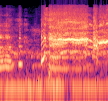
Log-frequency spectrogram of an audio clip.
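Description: A person lets out a loud, held scream about a second in, lasting about a second, over music with a heavy bass from loudspeakers.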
